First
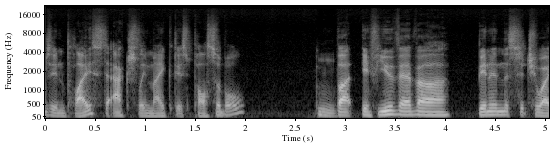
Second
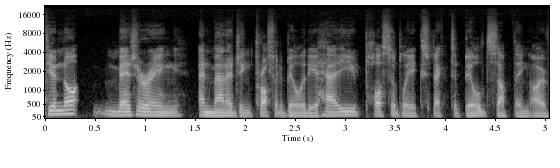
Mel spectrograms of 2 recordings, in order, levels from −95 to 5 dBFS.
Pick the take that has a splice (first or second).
second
